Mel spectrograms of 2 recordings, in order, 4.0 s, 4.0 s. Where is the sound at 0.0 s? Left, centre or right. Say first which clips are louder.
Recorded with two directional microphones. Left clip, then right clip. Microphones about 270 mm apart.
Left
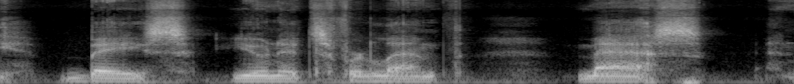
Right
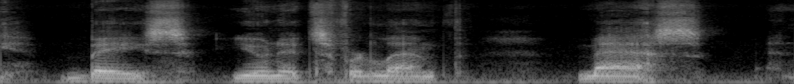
Left 6 dB; left.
